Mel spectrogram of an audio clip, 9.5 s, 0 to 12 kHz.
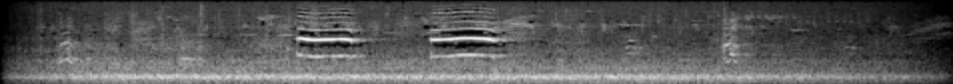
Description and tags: ag23jan2011t20
Recorded January 23rd, 2011, just after sunset.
